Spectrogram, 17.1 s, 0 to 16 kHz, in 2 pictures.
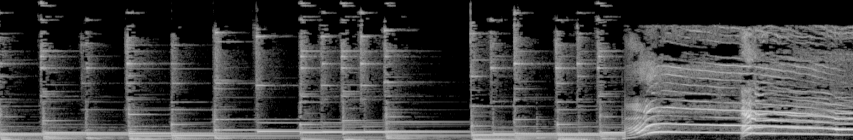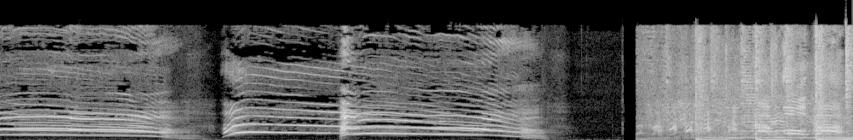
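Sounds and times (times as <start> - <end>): puppy howling: 6.3 - 14.0.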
